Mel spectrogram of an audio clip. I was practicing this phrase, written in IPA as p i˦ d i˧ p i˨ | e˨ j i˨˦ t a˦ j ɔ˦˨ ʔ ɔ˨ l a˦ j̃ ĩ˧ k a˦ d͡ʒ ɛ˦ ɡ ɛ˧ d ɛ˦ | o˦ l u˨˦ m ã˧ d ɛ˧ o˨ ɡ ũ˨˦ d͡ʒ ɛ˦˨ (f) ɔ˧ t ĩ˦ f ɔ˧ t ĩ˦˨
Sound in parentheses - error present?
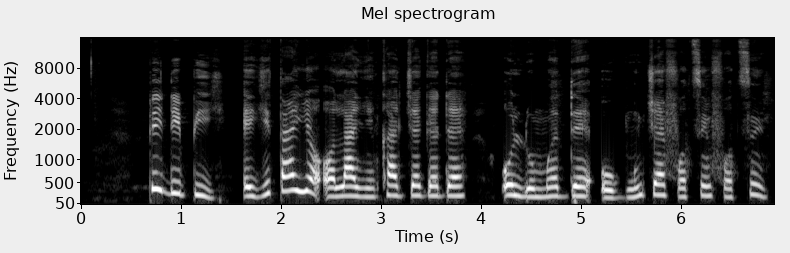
no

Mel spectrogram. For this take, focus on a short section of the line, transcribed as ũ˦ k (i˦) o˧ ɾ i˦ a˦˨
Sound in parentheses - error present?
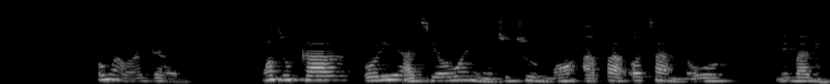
yes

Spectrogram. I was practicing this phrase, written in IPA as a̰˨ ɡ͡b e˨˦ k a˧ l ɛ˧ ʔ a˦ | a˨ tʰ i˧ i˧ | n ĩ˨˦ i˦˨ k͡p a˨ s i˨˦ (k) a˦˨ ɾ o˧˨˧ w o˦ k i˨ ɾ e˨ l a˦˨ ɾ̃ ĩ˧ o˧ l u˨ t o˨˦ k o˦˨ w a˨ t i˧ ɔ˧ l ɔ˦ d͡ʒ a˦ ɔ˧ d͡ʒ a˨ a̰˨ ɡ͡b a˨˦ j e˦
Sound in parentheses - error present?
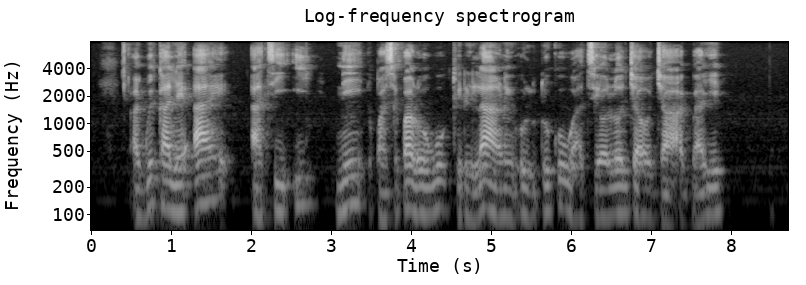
yes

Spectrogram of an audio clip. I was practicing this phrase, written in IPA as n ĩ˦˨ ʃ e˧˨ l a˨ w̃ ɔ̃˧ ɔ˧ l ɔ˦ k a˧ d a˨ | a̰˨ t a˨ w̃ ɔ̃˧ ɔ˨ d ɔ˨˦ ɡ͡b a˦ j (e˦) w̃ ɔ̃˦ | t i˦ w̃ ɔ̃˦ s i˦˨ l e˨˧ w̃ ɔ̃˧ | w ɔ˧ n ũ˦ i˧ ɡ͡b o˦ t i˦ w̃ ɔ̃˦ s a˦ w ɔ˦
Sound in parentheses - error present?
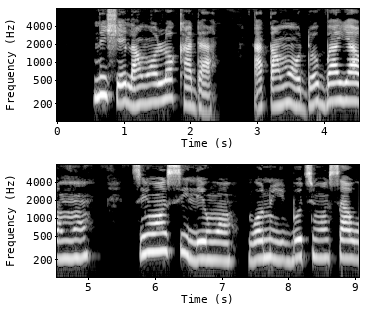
yes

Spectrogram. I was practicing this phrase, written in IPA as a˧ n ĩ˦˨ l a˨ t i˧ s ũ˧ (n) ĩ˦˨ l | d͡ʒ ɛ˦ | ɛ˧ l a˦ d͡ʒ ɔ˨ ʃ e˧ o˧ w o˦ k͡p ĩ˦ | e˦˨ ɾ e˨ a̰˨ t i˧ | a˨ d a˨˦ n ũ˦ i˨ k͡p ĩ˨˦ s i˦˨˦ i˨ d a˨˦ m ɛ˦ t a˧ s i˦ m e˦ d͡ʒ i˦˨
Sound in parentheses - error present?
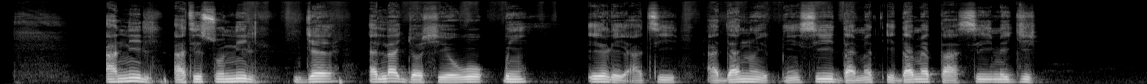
no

